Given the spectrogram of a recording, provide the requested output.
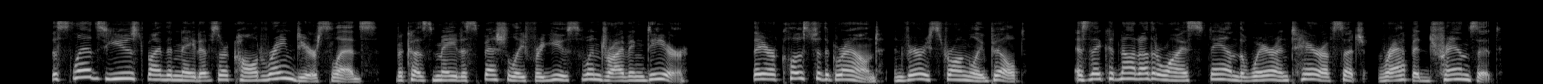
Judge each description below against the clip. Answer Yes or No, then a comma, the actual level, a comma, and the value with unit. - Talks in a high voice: Yes, high, 210 Hz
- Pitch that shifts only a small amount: No, average, 4.6 semitones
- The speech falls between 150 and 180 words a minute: Yes, average, 165 wpm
